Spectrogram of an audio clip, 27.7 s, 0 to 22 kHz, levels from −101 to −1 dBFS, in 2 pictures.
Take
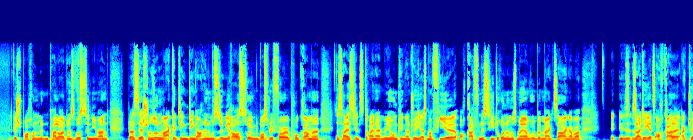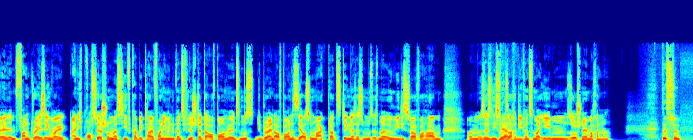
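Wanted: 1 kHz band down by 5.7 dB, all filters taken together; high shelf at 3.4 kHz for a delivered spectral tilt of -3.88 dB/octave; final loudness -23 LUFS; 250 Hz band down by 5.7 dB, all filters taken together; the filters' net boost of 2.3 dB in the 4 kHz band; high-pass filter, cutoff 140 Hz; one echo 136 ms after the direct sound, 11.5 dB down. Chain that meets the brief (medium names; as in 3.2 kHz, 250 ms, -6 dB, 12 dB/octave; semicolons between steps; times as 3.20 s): high-pass 140 Hz; peaking EQ 250 Hz -5.5 dB; peaking EQ 1 kHz -7.5 dB; treble shelf 3.4 kHz -7 dB; peaking EQ 4 kHz +8 dB; delay 136 ms -11.5 dB; trim +1 dB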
